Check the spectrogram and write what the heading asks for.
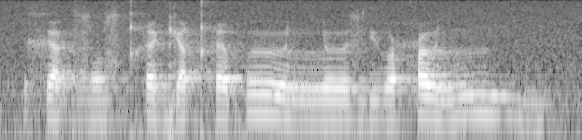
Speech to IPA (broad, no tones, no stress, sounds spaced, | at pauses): x ɛ ɡ zˤ ṳ z qʰ i ɡʲ ɛ qʰ i p ɵː lː ɵː z ɾʲ uː ħ ɵ lː i̤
